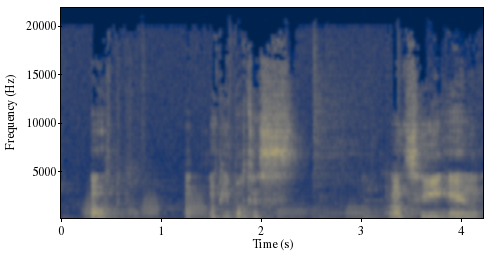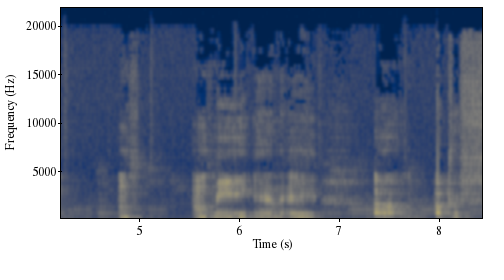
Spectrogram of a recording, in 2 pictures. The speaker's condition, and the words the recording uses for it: Stuttering. No one has ever said outright that I'm not smart or that I don't sound smart because I stutter.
